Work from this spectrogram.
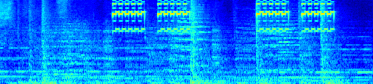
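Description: A phone rings on an outgoing call in an Indonesian TV drama scene: four short electronic trills in two pairs over a low murmur of background sound, with no talk.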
